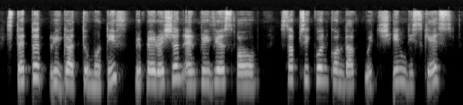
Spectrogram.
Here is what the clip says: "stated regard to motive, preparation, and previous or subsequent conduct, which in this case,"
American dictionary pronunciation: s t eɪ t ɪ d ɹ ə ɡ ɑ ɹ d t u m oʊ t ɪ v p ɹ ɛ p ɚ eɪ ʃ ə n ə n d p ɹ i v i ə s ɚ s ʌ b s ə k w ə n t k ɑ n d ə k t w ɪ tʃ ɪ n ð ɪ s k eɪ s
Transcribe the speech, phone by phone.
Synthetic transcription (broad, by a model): s t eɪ t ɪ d ɹ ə ɡ ɑ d t u m oʊ t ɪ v p ɹ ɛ p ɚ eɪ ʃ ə n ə n p ɹ i v i ə s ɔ s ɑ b s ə k w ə n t k ɑ n d ə k t w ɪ tʃ ɪ n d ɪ s k eɪ s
